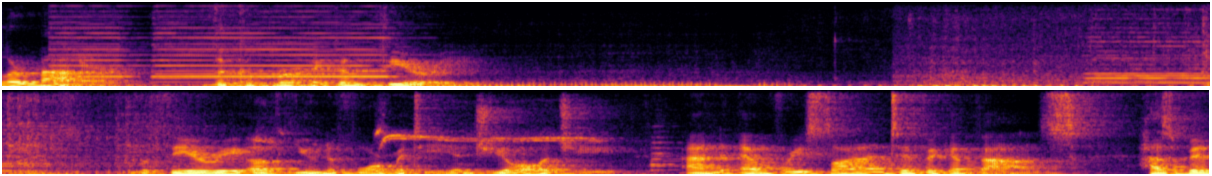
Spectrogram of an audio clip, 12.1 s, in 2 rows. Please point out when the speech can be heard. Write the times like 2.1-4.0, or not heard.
0.0-2.4, 6.3-12.0.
